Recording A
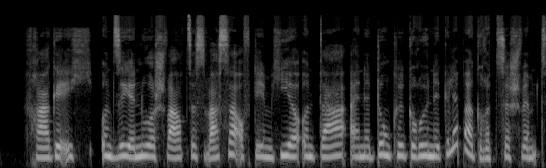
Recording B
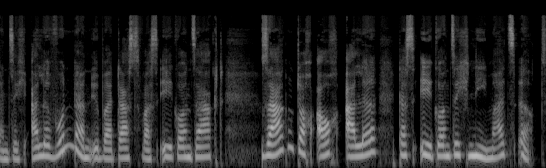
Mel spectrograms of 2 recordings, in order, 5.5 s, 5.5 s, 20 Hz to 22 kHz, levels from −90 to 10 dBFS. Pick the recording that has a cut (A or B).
B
